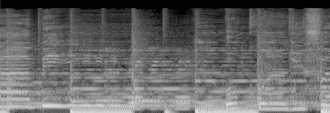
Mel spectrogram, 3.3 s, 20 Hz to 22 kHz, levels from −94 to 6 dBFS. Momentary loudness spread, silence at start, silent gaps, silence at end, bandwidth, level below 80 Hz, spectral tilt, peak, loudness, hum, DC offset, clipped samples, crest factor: 5 LU; 0 s; none; 0 s; 16 kHz; -18 dBFS; -6 dB/octave; -2 dBFS; -15 LUFS; none; under 0.1%; under 0.1%; 12 dB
